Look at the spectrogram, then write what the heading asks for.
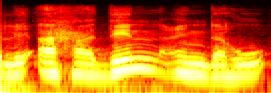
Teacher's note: we pronounce the tanween clearly. We did not apply any gunna. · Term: idhar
